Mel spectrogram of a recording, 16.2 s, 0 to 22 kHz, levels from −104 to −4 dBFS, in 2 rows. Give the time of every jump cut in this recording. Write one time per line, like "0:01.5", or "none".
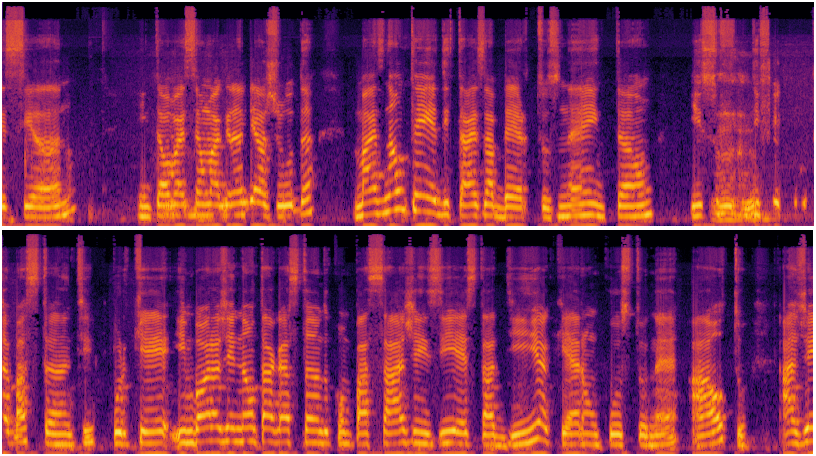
0:09.1
0:14.9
